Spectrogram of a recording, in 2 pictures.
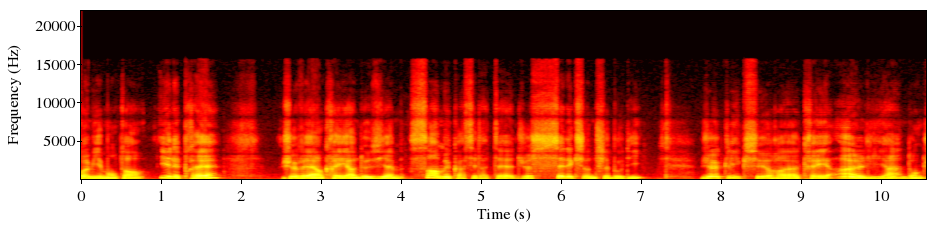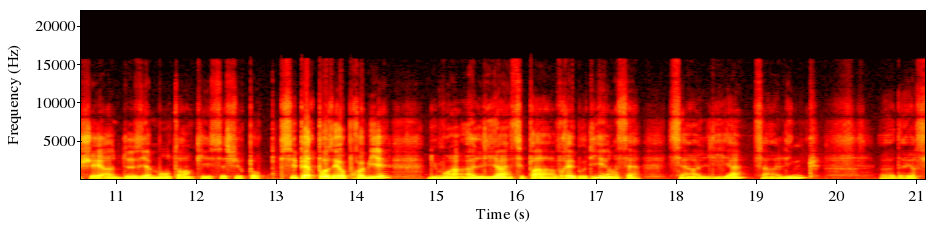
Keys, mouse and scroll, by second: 0.0-1.4 right drag, 1.7-4.2 drag, 5.6 click, 9.5 click, 21.0 alt+scroll up 2.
